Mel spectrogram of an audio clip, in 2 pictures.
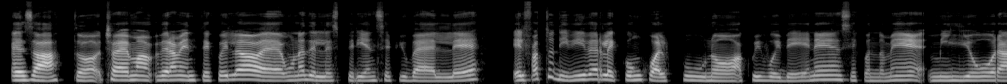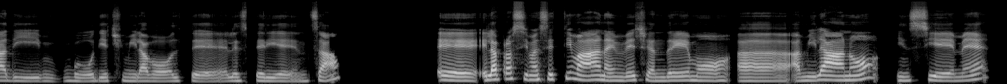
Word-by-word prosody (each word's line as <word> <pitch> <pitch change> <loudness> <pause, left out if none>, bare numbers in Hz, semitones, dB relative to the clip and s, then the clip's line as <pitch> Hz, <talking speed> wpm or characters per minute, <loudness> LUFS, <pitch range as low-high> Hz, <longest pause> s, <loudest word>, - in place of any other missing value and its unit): Esatto. 190 -2 +4
Cioè, 200 -3 +4
ma 200 -1 +4
veramente 200 -1 +1
quello 220 +2 +5
è 180 -2 +4
una 195 +4 -3
delle 190 -4 -2
esperienze 180 +1 -7
più 185 -1 -10
belle 170 +5 0 0.3
e - - -2
il 200 - +2
fatto 230 - -5
di 210 -5 -4
viverle 220 +1 0
con 205 +1 -3
qualcuno 175 -2 -2
a - - -1
cui 185 -1 -6
vuoi 180 -2 -5
bene 195 +7 -3
secondo 175 -4 -10
me 200 +2 +1
migliora 180 0 -1
di, 160 -2 -7
mhmm, 150 -4 -15
boh, 160 -2 -7
10.000 160 0 -5
volte 150 -1 -5
l'esperienza. 160 -1 -3 1.1
Ehm, 180 -4 +4
e 185 - -2
la 220 +2 +6
prossima 250 -4 0
settimana 230 -3 +4
invece 185 +2 -2
andremo, 175 0 -1
uhm, - - -8
a 165 -1 0
Milano 200 +6 +4 0.2
insieme, 185 - -1
185 Hz, 125 wpm, -20 LUFS, 170-205 Hz, 1.1 s, la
